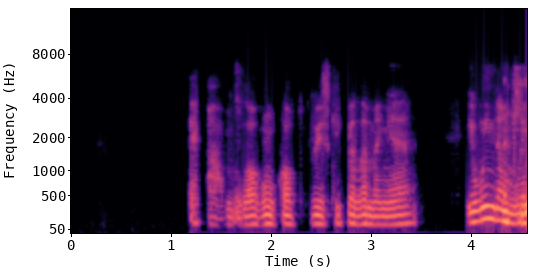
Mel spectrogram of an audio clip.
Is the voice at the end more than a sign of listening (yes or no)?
no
